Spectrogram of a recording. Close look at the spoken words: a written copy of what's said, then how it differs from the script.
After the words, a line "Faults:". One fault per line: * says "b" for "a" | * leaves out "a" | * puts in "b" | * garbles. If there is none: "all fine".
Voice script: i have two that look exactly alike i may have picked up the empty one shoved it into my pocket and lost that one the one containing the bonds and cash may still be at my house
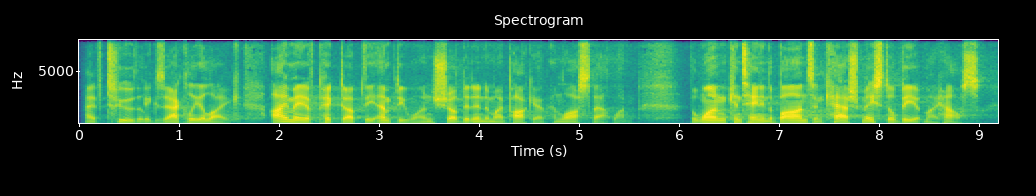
i have two that exactly alike i may have picked up the empty one shoved it into my pocket and lost that one the one containing the bonds and cash may still be at my house
Faults:
* leaves out "look"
